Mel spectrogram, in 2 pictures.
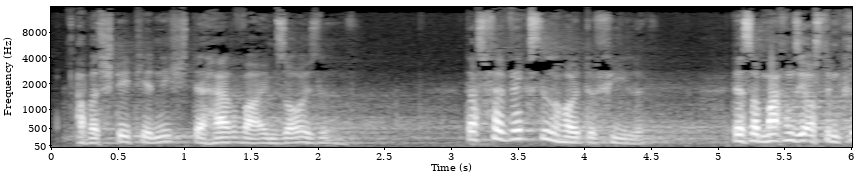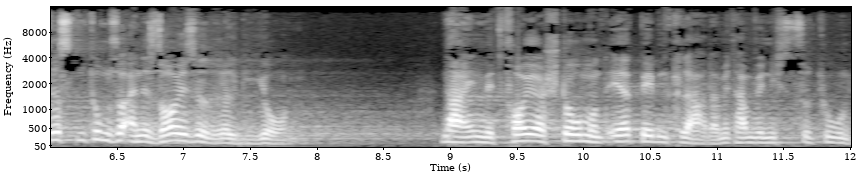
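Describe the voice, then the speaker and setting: Fairly high-pitched for a man yet dark and mellow in tone, he speaks at a moderate pace with lively intonation and long, frequent pauses. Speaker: preacher. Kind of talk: sermon. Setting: church. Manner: formal, earnest, lecturing with pointed criticism.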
